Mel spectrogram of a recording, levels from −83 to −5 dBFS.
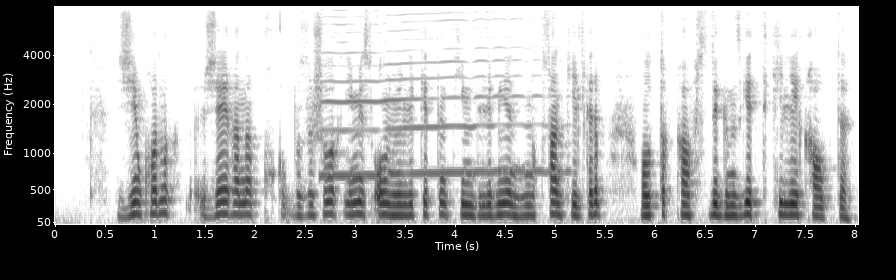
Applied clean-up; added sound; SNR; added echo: none; Wind instrument, woodwind instrument; 15 dB; none.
